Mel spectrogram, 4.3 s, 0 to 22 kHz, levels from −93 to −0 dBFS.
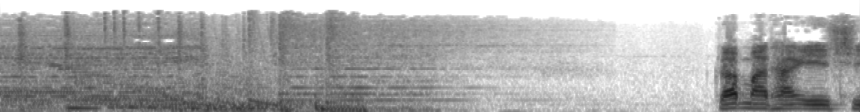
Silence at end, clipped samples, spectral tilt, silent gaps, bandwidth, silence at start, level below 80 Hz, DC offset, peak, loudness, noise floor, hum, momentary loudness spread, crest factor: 0 s; under 0.1%; -3 dB/octave; none; 15 kHz; 0 s; -42 dBFS; under 0.1%; 0 dBFS; -20 LUFS; -62 dBFS; none; 17 LU; 22 dB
